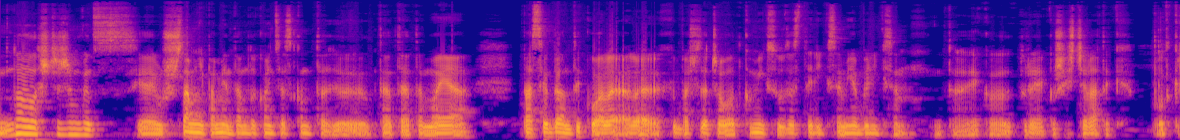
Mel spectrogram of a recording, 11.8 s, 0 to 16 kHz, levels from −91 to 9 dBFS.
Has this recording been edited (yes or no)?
no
